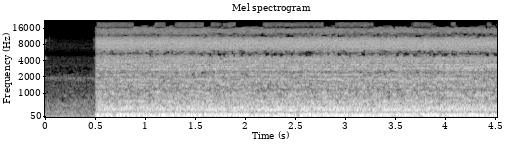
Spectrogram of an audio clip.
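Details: Chevy Vortec 4.3 engine running steadily with a loud, rough whirring hiss on top from a worn idler pulley bearing.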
